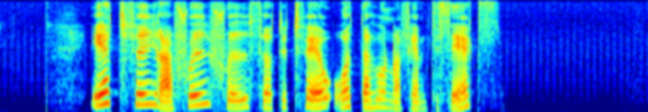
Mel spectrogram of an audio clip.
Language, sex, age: Swedish, female, 41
